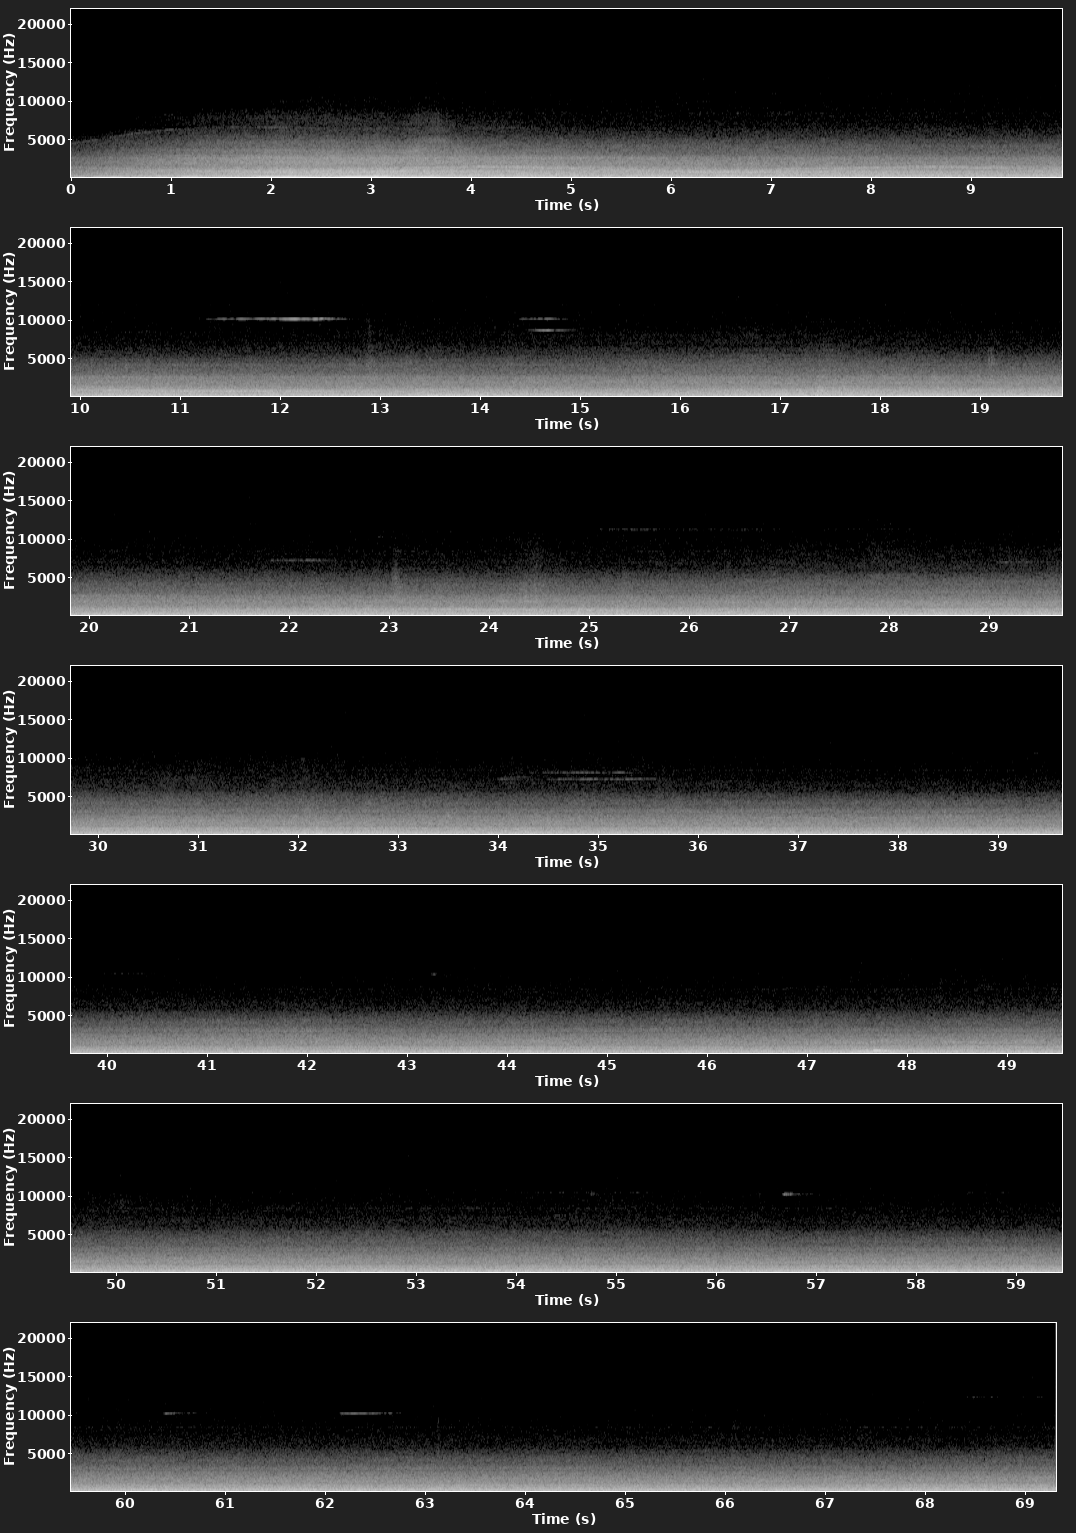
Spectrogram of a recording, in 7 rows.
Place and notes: Midtown, New York, NY, USA - Arlo Hotel Room
Arlo NoMad 17th floor, inside the hotel room
hearing the sound of Manhattan up high
17 December 2016, ~13:00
